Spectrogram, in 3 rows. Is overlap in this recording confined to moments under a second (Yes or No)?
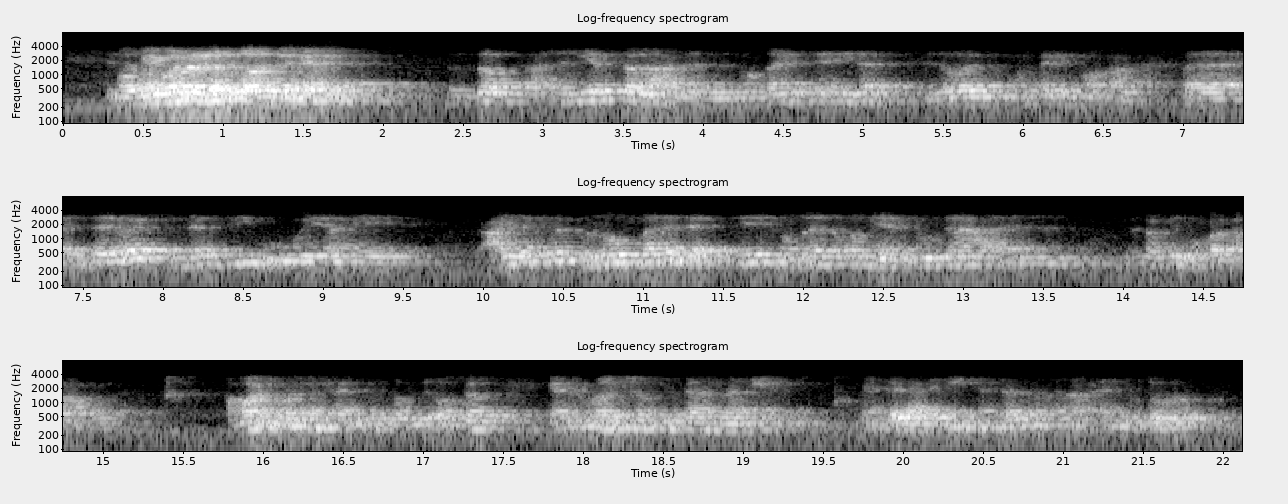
No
